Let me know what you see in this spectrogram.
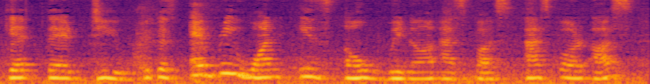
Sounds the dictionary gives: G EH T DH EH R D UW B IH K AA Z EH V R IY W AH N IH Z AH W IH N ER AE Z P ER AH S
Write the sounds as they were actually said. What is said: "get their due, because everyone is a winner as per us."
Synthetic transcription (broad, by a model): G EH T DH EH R D UW B IH K AA Z EH V R IY W AH N IH Z AH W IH N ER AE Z F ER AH S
